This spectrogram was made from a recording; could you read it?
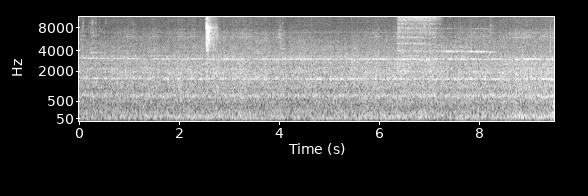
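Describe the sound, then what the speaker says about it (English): A freight train in the Run 8 rail simulator rolling past a switch, a low continuous rumble of wheels and wagons that builds slightly, with brief high squeals from the rails. "So we'll bring the train towards us here past that switch."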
